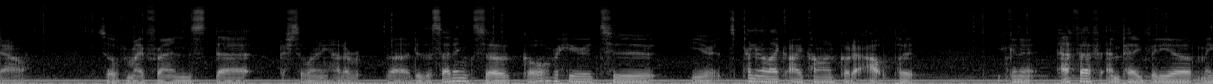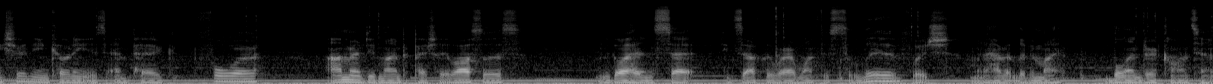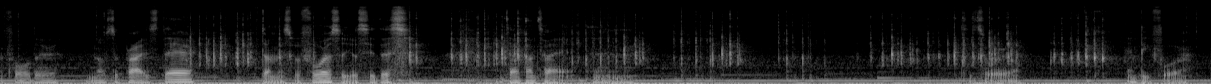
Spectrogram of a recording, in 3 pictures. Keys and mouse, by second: 0.4 click.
